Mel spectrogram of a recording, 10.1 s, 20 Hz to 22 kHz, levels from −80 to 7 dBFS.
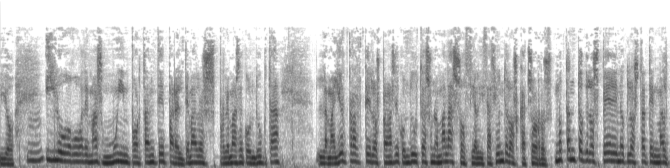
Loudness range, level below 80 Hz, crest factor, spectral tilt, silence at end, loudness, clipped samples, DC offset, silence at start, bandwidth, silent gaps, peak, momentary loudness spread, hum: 2 LU; -40 dBFS; 12 dB; -6 dB/octave; 0 s; -14 LUFS; under 0.1%; under 0.1%; 0 s; 11.5 kHz; none; -2 dBFS; 5 LU; none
